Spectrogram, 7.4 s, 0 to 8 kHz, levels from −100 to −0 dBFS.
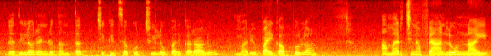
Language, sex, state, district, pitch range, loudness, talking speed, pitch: Telugu, female, Telangana, Mahabubabad, 205-230 Hz, -17 LUFS, 90 wpm, 215 Hz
